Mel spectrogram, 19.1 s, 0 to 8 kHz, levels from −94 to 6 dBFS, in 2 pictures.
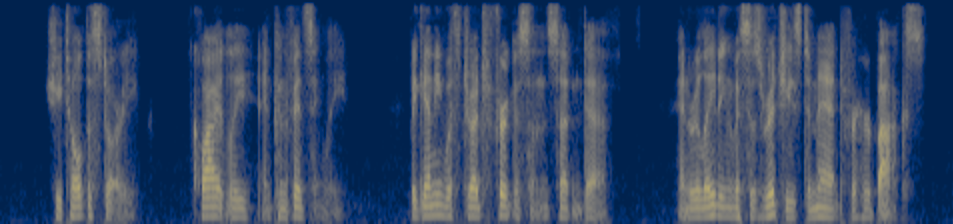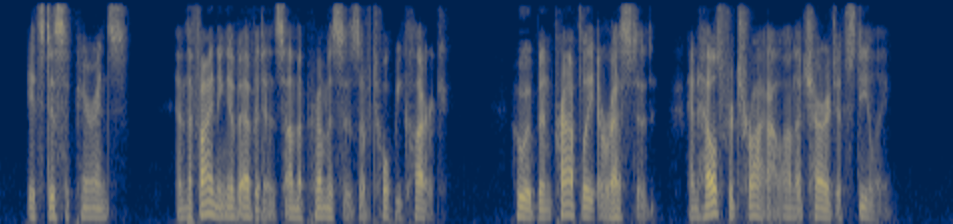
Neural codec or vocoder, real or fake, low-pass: codec, 16 kHz, 1.1 kbps, Voila-Tokenizer; fake; 7.2 kHz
